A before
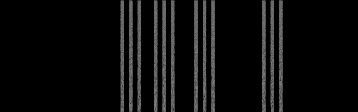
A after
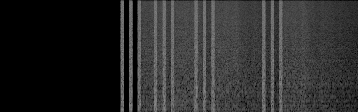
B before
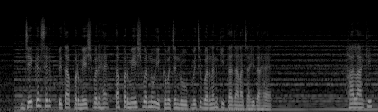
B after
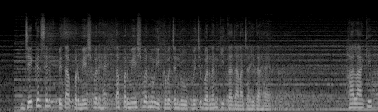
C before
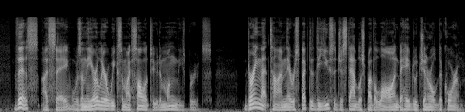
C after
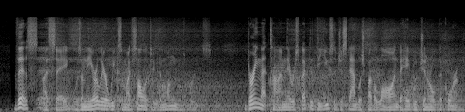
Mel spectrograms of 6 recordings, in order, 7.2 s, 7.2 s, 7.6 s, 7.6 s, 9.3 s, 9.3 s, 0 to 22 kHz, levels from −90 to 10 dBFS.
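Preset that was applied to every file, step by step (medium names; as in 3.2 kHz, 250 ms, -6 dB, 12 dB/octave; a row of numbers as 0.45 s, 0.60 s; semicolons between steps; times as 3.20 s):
echo that smears into a reverb 479 ms, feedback 59%, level -12 dB; normalise loudness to -27 LUFS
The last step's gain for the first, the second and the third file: +2.5 dB, +12.0 dB, -6.0 dB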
